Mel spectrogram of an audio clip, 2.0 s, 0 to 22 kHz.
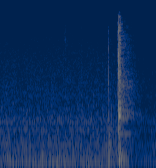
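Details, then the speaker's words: Relay switched by a 22 mm industrial switch, with a large capacitor across its coil, wired to a 220V single-phase to 380V three-phase VFD meant for a two-speed Dahlander motor, VFD stopped: faint tick, then one crisp click as the relay engages; normal relay click. "relay's active if we don't switch off you can hear the relay click out there's a little bit of time because it's got a fairly big capacitor set on it"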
